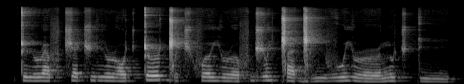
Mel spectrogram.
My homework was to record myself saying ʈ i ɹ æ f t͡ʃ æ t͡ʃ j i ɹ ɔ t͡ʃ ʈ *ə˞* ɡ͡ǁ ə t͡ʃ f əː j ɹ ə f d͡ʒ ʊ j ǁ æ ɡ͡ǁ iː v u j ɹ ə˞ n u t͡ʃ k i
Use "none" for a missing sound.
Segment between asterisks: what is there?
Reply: ə˞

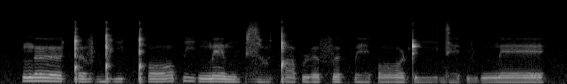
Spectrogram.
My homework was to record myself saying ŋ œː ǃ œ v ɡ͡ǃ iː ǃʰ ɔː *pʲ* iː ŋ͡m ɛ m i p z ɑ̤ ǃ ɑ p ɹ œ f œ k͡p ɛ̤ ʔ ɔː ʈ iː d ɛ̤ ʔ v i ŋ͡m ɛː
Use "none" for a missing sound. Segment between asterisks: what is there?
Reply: p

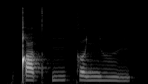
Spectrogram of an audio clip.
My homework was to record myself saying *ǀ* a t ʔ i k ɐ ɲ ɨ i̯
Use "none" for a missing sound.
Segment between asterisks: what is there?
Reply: ǃ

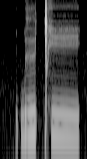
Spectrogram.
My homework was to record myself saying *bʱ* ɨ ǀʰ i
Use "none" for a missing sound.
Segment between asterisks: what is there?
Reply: ɓ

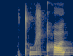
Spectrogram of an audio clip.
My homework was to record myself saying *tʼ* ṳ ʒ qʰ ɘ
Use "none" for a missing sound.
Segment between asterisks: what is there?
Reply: tʼ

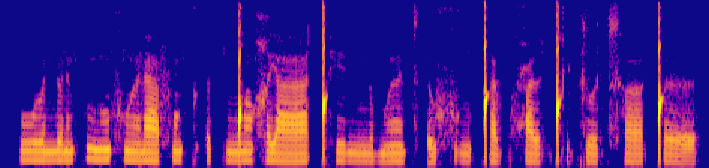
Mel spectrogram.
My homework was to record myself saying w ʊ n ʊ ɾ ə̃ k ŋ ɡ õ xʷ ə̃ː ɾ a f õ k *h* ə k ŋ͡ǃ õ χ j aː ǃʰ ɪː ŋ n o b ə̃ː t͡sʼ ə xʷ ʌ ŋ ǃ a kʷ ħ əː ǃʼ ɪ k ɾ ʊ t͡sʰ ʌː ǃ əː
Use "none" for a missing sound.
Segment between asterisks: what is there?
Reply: ʔ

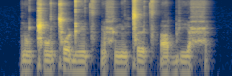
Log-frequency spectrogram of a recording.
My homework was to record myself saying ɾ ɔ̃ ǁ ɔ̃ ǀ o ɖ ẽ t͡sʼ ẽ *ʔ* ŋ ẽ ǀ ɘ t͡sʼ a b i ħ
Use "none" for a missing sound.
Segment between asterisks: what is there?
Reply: ħ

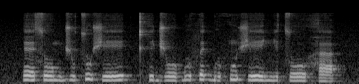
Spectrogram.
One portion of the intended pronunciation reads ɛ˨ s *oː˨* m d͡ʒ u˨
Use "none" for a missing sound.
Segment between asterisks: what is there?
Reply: oː˨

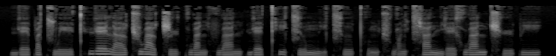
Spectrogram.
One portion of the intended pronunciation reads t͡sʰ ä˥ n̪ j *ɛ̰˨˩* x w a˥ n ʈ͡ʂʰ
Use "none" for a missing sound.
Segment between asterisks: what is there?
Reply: ɛ˧˥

